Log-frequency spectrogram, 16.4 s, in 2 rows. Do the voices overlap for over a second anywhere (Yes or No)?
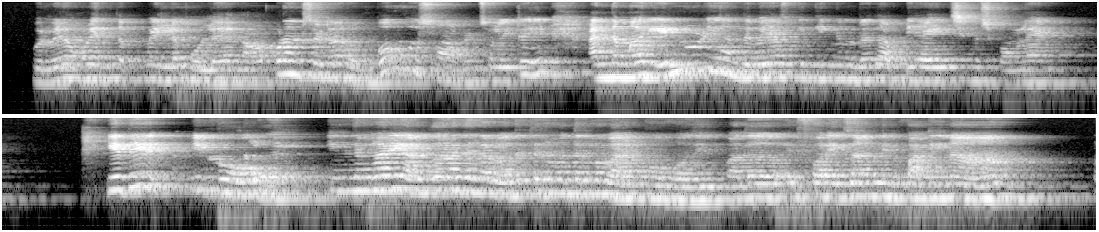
No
